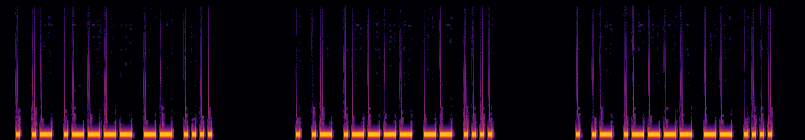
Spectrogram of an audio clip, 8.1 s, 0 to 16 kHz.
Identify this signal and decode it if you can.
Morse code, heard as a keyed tone, about 30 wpm, 700 Hz. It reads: EA1MH EA1MH EA1MH
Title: DXCC-100 Call Signs - 5 Characters - Repeated 3x - 30wpm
